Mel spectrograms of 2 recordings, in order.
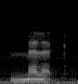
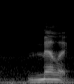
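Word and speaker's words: מֶלֶךְ: And then we have Melech. Melech, the accents over the first syllable there.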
